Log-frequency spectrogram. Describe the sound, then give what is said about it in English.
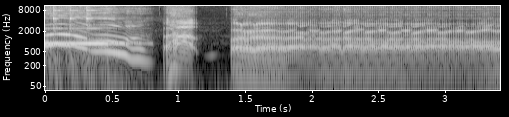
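A voice imitates a didgeridoo, the native instrument of Australia: a falling vocal glide and a short grunt-like burst, then a steady, loud, low buzzing drone with wavering, wah-like overtones that holds for about two seconds. “That happens to be the sound of the didgeridoo, which is the native instrument of Australia.”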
